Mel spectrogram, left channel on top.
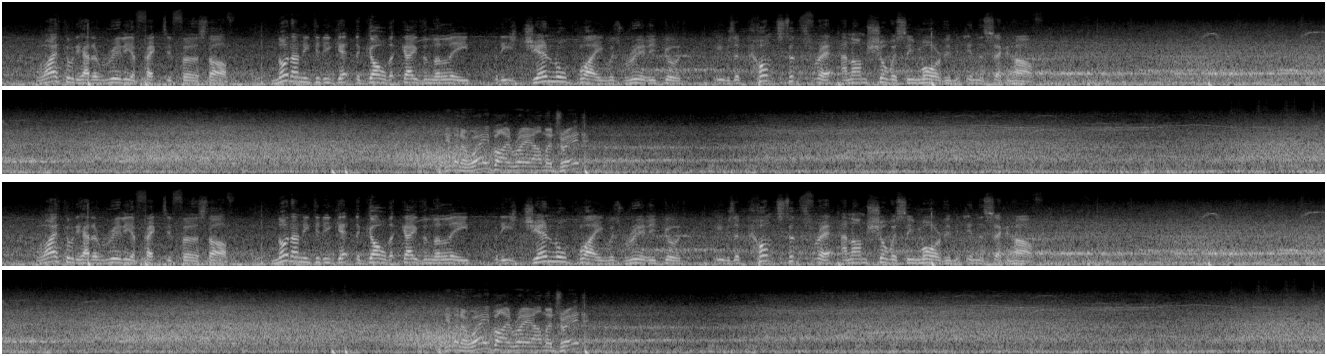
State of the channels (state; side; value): identical; both; correlation 1.00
